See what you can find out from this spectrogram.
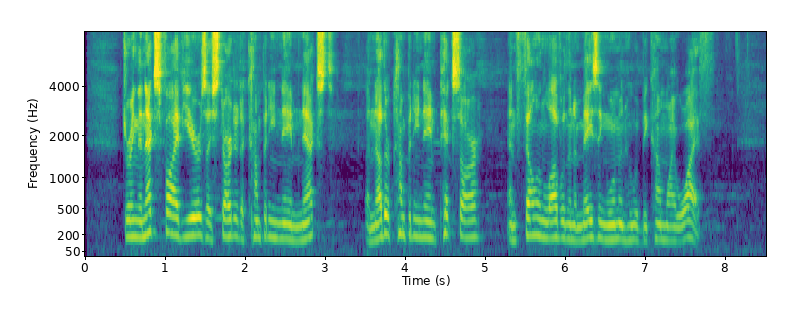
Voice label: Commencement Address; Steve Jobs; 2005; Stanford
